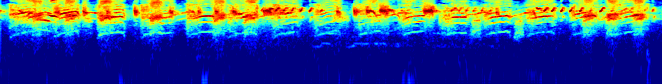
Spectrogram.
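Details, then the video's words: Small songbirds on a varied training recording used to lure and teach songbirds: dense, very high, squeaky chirps and thin slurred whistles tumbling over one another without pause. "MASTERAN BURCIL VARIASI"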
